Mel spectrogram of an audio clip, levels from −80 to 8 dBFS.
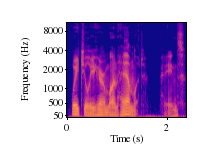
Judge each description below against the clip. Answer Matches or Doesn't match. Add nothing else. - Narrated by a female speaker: Doesn't match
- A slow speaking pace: Doesn't match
